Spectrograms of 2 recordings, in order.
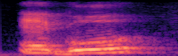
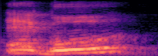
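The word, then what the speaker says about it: ἐγώ: Então, por exemplo, ego, não é ego, é ego, ok? Lembrando que o espírito está aqui antes do epsilon maiúsculo e não é pronunciado, ok, gente? Porque é o espírito brando.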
